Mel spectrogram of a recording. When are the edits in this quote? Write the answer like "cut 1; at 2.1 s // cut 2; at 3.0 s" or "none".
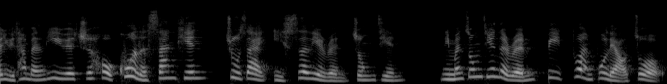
cut 1; at 2.2 s // cut 2; at 4.3 s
